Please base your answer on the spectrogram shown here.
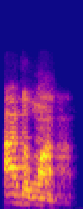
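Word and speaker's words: אדום: Caucasian man woman and child pronounced adaan uh excuse me Assyrian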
